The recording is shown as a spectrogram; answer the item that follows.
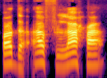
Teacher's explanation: লামটা টান হয়ে যাচ্ছে, লামটা টান হবে না।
